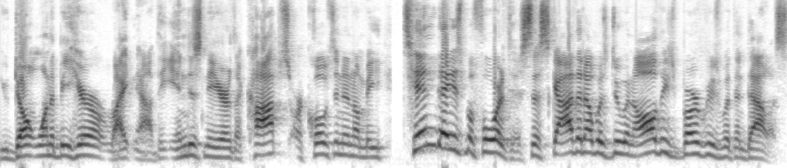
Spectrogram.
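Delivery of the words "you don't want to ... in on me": normal talking voice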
